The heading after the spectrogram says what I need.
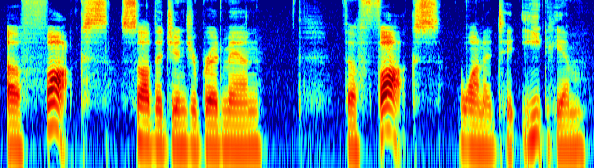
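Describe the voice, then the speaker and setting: A woman narrating a children's story as an expressive read-aloud host. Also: extremely low pitch, slow, no room sound, studio quality. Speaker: storybook reader, channel host.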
